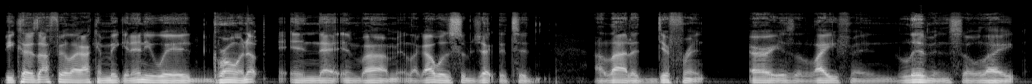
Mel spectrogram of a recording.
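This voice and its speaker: A man in his thirties with a very low, deep voice talks through his memories in a relaxed, thoughtful way, often restarting his sentences. The sound is close and dry, with no room echo. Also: normal speed. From Baltimore, USA. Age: 30s. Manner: relaxed, reflective storytelling with frequent restarts. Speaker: guest. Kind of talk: casual interview.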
